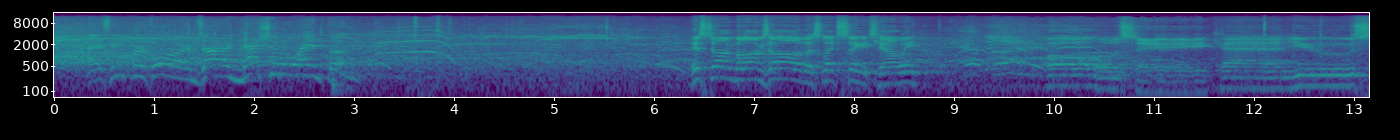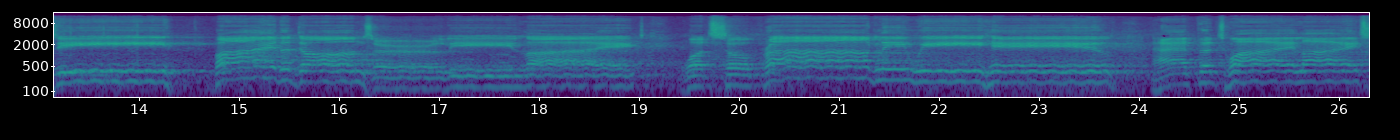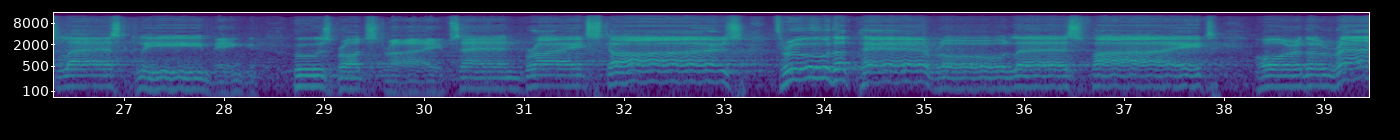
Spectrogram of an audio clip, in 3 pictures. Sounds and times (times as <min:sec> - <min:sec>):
Male singing: 0:09.9 - 0:39.4.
